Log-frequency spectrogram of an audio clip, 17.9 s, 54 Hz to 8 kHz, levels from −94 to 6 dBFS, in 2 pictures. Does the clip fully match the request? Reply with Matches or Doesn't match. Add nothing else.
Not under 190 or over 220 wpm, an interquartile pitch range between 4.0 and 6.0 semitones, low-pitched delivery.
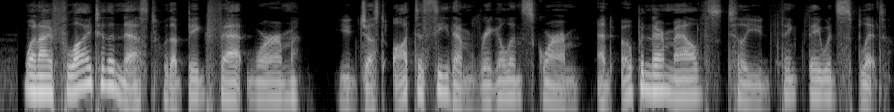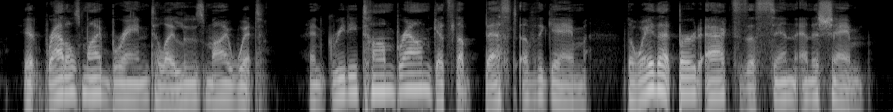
Matches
